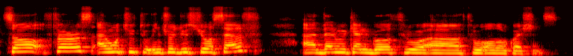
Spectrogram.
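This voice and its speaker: A man hosting a podcast interview, friendly and halting, with many fillers. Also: fairly high pitch, darkish tone. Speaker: podcast host.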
